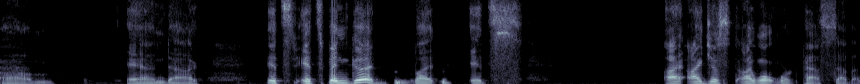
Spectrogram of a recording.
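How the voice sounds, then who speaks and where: Delivered at a very slow pace, a man's speech has long, frequent pauses and big swings in loudness, recorded with a dry, close sound and no echo. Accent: American. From US Midwest, Ohio. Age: 60s. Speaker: fantasy author. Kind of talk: interview. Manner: halting, many fillers and repetitions.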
